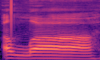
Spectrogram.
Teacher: There's a ah before you take that deep breath on the ha.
